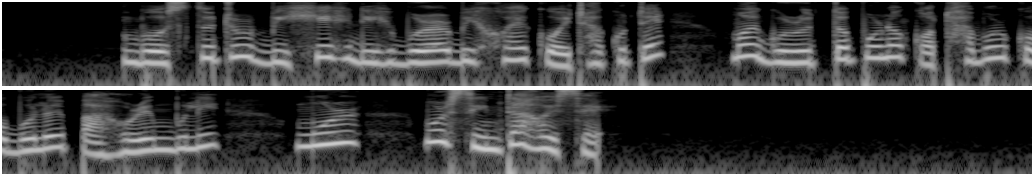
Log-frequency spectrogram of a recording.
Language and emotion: Assamese, fearful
